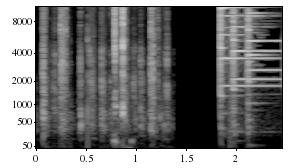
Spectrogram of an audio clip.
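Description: Keyboard-typing sound effect, a quick uneven run of clicks, then near the end a loud bright bell chime of several ringing tones.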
